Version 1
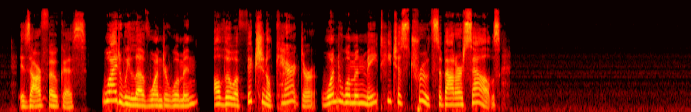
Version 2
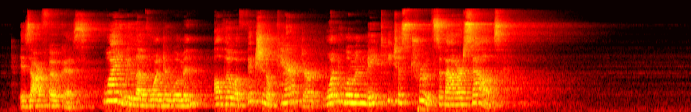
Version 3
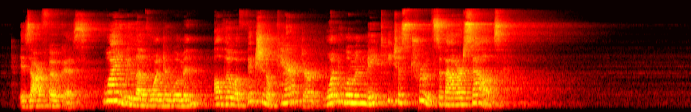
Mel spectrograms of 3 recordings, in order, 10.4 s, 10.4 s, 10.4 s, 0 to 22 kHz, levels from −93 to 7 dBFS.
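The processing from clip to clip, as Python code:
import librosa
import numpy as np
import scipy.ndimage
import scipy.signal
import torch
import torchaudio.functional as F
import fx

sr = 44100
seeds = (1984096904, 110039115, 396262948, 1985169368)

y1 = fx.rev_double_slope(x, sr, seeds[0], early_s=0.61, late_s=2.5, knee_db=-15, drr_db=-2.0)
y1 = F.gain(torch.from_numpy(y1), 1.5).numpy()
y2 = scipy.signal.sosfilt(scipy.signal.butter(6, 170.0, 'highpass', fs=sr, output='sos'), y1)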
